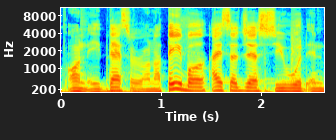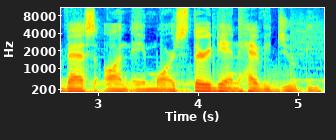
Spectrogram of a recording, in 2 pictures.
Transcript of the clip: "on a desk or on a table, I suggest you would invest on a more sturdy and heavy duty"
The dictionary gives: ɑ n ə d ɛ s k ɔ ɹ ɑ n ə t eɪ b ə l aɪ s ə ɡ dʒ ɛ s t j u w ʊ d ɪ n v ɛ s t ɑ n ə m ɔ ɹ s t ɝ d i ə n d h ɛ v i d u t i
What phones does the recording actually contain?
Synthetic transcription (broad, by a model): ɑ n ə d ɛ s ɔ ɹ ɑ n ə t eɪ b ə l aɪ s ə ɡ dʒ ɛ s t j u w ʊ d ɪ n v ɛ s t ɑ n ə m ɔ ɹ s t ɝ d i ə n d h ɛ v i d u t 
